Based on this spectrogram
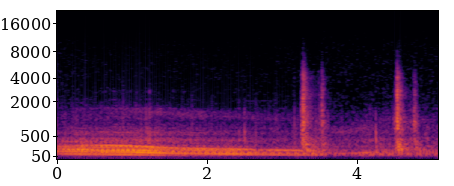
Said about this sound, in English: two men drove up and got out of their car.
